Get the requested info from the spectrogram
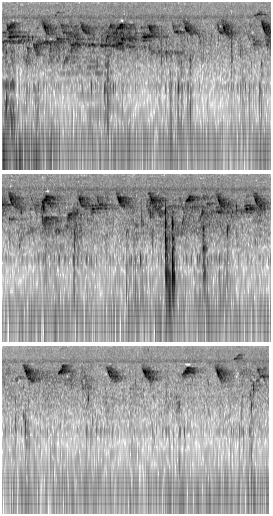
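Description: Birds calling in a long run of short falling chirps, about two a second, over a low rumble. A single sharp knock stands out about six and a half seconds in.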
